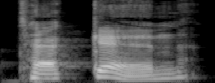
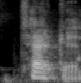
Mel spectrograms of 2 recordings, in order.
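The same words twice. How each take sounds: First: It is said with a Japanese-style pronunciation. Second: It is said with an English-style pronunciation. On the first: This is how the name is said in its original language. "I'm sure I still butchered it even after listening to it ten times" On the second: This is how most people say the name. "better known to everybody else as"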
